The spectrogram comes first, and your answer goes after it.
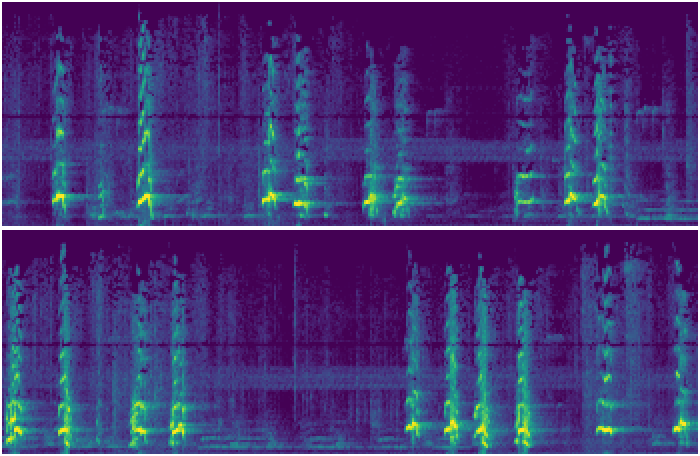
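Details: Rosie, a young mountain feist of four and a half months, yaps excitedly while training on a squirrel; bright, clipped barks come singly and in tight clusters across the whole stretch, with a low steady hum underneath.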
